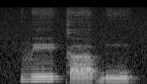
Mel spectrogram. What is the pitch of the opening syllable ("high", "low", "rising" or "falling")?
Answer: high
